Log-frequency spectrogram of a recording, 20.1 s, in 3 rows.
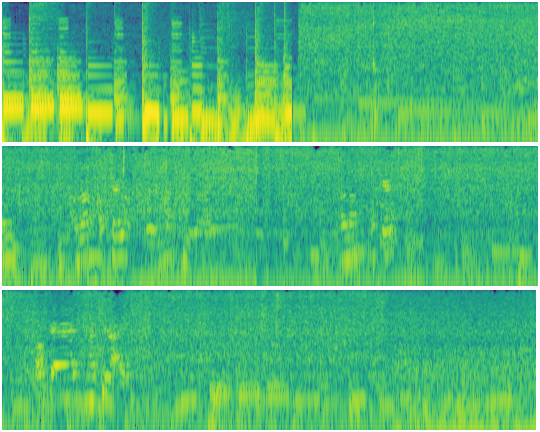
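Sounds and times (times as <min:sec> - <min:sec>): food sizzling in a wok: 0:03.7 - 0:20.0
short music: 0:15.4 - 0:20.0.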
